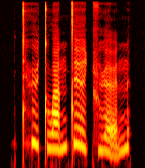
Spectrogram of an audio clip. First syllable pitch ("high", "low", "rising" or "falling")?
falling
